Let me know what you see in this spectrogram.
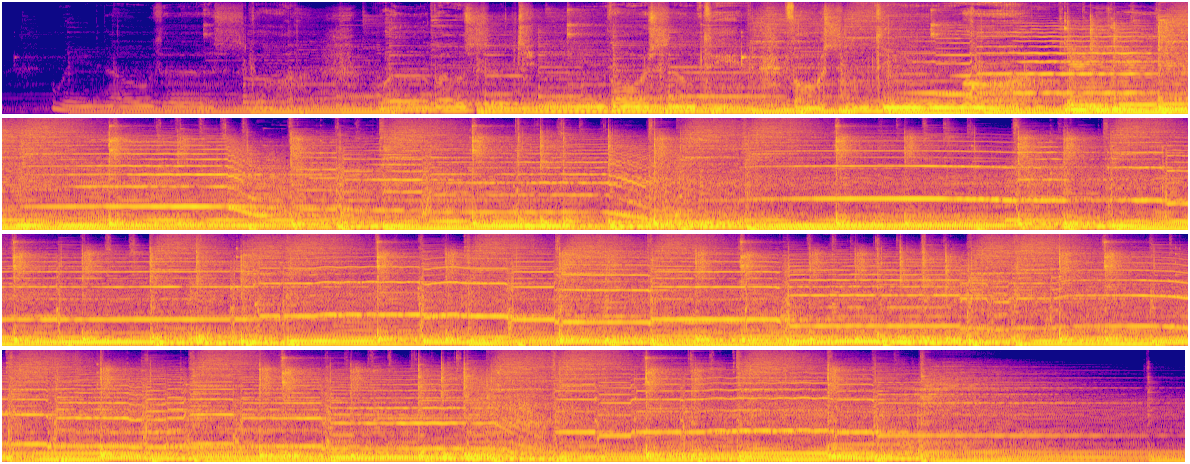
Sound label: GTR SOLO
